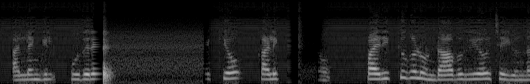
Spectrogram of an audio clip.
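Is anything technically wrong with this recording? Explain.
Yes. A DECT cordless phone buzz runs through the whole speech clip, and the call audio stalls twice.

Throughout, a thin, steady buzz sits about 20 dB below the speech. A nearby DECT handset or base transmits a short radio burst every 10 ms, and the audio circuitry rectifies it into a 100 Hz tone rich in harmonics. On a spectrogram this shows as evenly spaced horizontal lines at 100 Hz and its multiples, unbroken from start to end, even under pauses.

From 0.93 to 2.05 s, there is a call audio freeze. The speech halts and the last sound is stretched into a fading buzzy hiss for about 1.1 s. The speech then resumes exactly where it stopped, with nothing skipped. The likely cause is packets held up in transit, which left the jitter buffer empty. On a spectrogram, the harmonic pattern just before 0.93 s smears into a blurred, decaying band. 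The waveform shows a tapering tail rather than a hard cut.

From 2.88 to 3.18 s, a long network dropout, likely from packets that never arrived, removes about 280 ms of speech. The final sound is extended as a brief fading buzz, then about 40 ms of near silence follows, before the speech jumps ahead at "പരിക്കുകൾ ഉണ്ടാവുകയോ ചെയ്യുന്ന". The waveform shows a decaying tail and a short flat gap. The spectrogram shows smeared energy ending in a blank strip, then an abrupt restart mid-phrase.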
